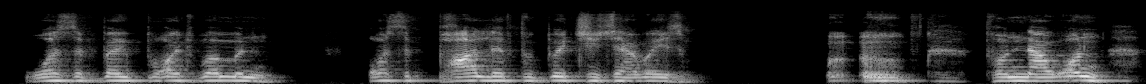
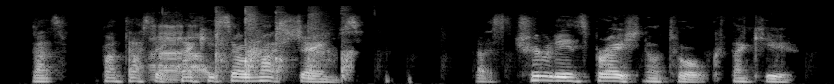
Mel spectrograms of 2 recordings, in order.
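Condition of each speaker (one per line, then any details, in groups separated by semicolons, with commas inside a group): Traumatic brain injury; accident, part of skull removed and replaced, coordination, speech; 21 years since injury, speech still improving; early tracheostomy, later virtually unintelligible, still difficult
No condition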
